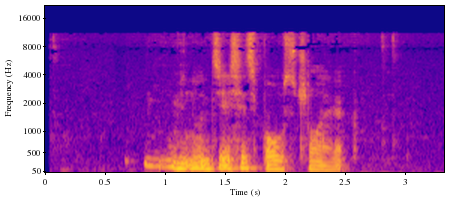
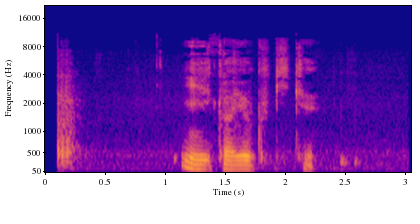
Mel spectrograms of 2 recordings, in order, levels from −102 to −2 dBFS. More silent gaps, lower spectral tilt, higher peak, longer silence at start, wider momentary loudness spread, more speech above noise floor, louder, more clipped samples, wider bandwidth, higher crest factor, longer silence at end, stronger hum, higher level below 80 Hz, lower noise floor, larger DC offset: neither; about the same, -5.5 dB/octave vs -6.5 dB/octave; first, -2 dBFS vs -12 dBFS; first, 0.85 s vs 0.1 s; about the same, 15 LU vs 16 LU; about the same, 42 dB vs 39 dB; first, -19 LUFS vs -32 LUFS; neither; first, 11.5 kHz vs 10 kHz; about the same, 18 dB vs 22 dB; first, 0.85 s vs 0.55 s; neither; first, -42 dBFS vs -70 dBFS; second, -60 dBFS vs -69 dBFS; neither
